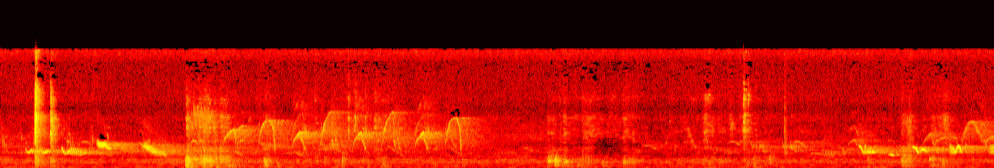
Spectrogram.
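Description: A small bird chirping in quick runs of short high notes, strongest near the start and again near the end, with a few soft knocks in between.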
